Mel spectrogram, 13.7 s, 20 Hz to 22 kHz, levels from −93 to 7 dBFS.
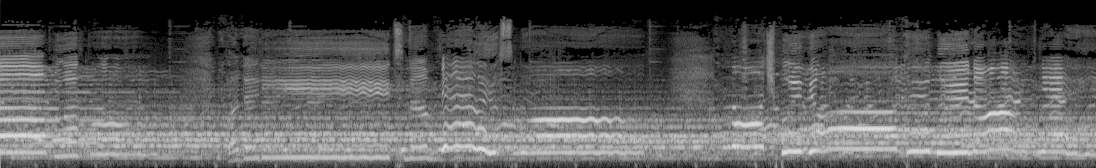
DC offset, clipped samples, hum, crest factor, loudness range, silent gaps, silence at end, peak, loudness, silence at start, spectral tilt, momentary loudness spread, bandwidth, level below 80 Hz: under 0.1%; under 0.1%; none; 14 dB; 7 LU; none; 0 s; 0 dBFS; -14 LUFS; 0 s; -2.5 dB/octave; 11 LU; 13.5 kHz; -62 dBFS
